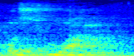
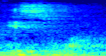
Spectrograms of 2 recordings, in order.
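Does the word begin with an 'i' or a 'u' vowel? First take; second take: u; i. First: The word begins with a rounded 'u' vowel. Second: The word begins with a front 'i' vowel. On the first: "alifnya didamahkan uswah" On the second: "padahal sebenarnya dikasrahkan iswah"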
